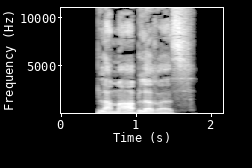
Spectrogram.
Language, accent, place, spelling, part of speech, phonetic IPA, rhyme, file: German, Germany, Berlin, blamableres, adjective, [blaˈmaːbləʁəs], -aːbləʁəs, De-blamableres.ogg
- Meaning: strong/mixed nominative/accusative neuter singular comparative degree of blamabel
